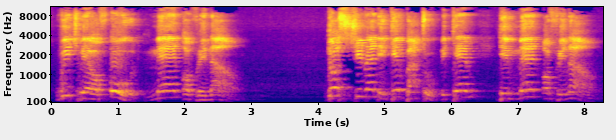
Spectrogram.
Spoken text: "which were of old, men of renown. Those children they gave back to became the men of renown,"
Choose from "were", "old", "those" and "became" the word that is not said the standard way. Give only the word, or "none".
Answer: those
